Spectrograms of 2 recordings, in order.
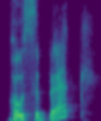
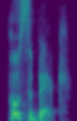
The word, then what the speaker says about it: Posobiec: It's Jack Posobiec. Posobiec.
